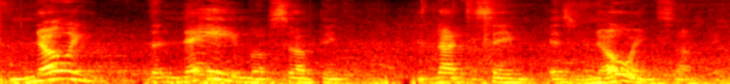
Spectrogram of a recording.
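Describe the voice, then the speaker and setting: A woman with an American accent, very deep and low in pitch, at a fairly slow pace, with audible room echo and noticeable background noise. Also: ordinary pitch variation. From US Midwest, Akron, Ohio. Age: 80s+. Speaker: retired journalist and former nurse, rally speaker. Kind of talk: speech at a rally.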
